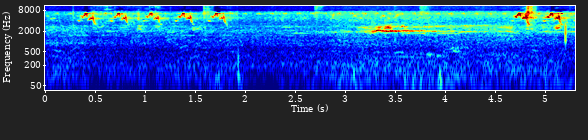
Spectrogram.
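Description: Birds chirping in quick series of short, high, descending notes, about four a second, over a steady low outdoor rumble, with a short buzzy call about three seconds in.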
